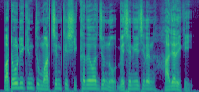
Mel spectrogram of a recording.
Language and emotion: Bengali, neutral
